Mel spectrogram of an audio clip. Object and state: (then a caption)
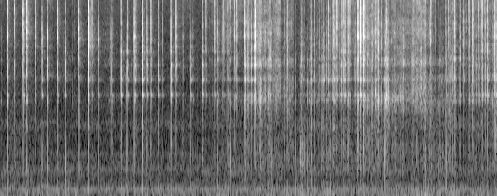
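Rhinestone-covered wooden board. Long nails scratch and tap across a flat, solid heart-shaped wooden board covered in pink rhinestones. The result is a quiet, rapid run of many crisp, bright clicks and ticks with almost no ring. A denser stretch of scratching comes in the second half, over a faint low hum.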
